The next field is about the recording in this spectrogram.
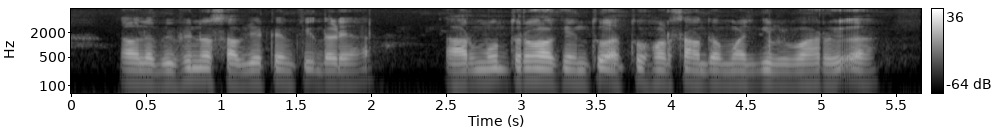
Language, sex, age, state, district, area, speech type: Santali, male, 30-45, West Bengal, Birbhum, rural, spontaneous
